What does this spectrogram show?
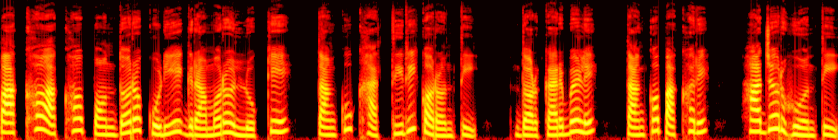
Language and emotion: Odia, neutral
